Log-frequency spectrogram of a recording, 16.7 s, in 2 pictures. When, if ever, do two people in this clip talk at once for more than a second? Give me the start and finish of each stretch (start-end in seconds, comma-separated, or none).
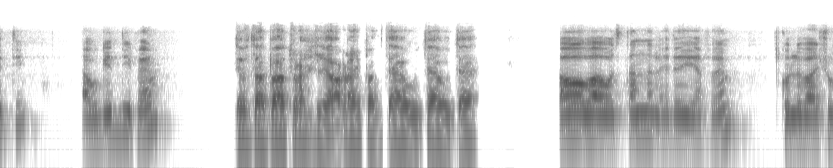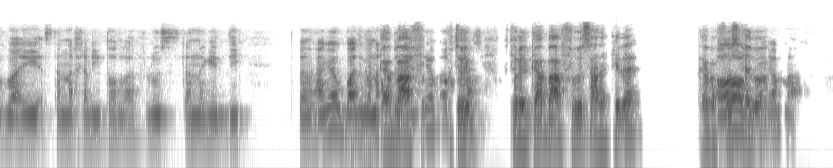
11.8-13.2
